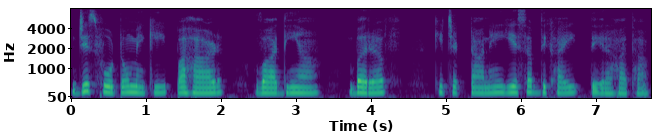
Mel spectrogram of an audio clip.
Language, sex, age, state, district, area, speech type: Hindi, female, 45-60, Rajasthan, Jaipur, urban, spontaneous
